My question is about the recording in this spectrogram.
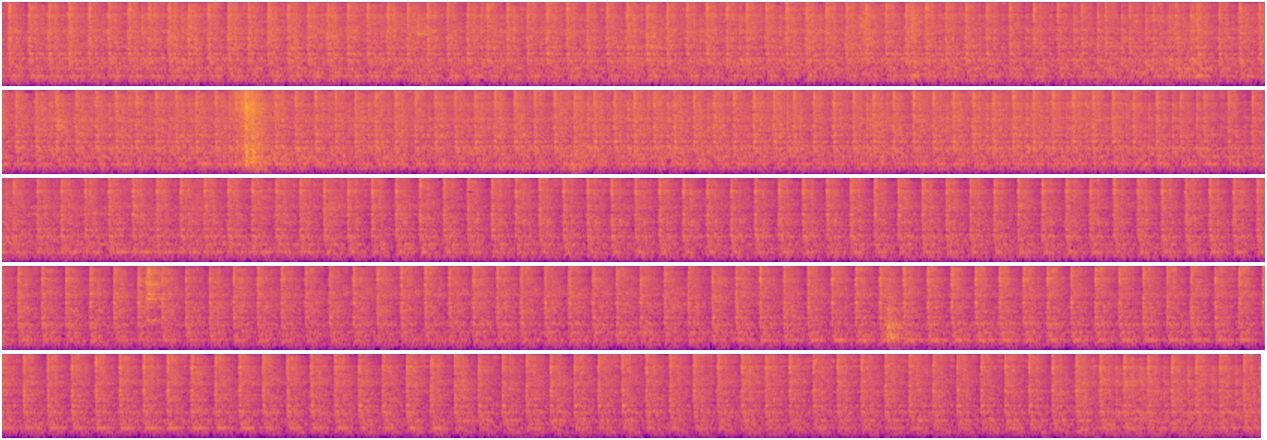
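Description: Computerised embroidery machine stitching steadily: a rapid, even needle rhythm over a steady motor hum. A few sharp clicks come through it, the loudest about a quarter of the way in.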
